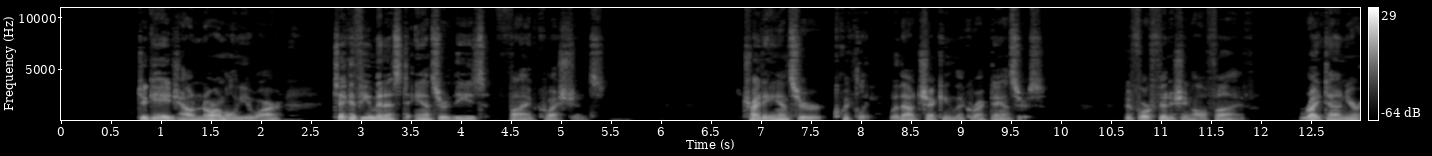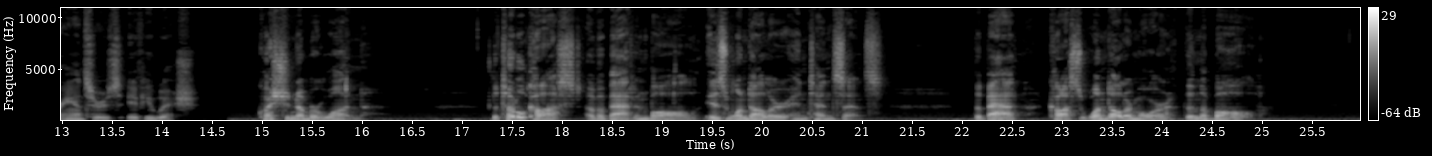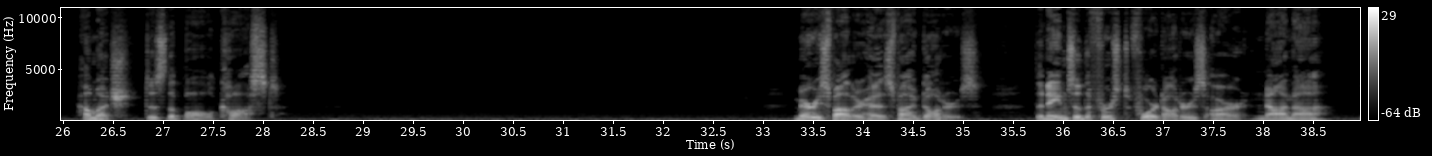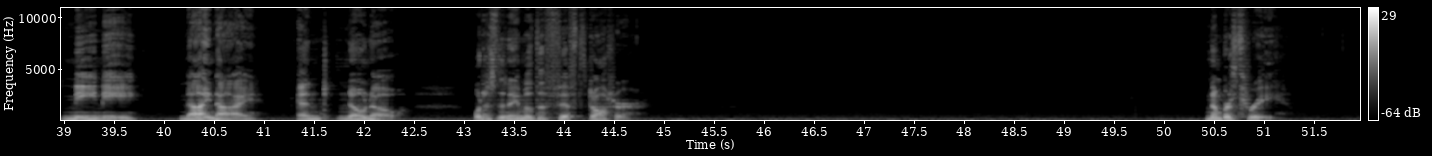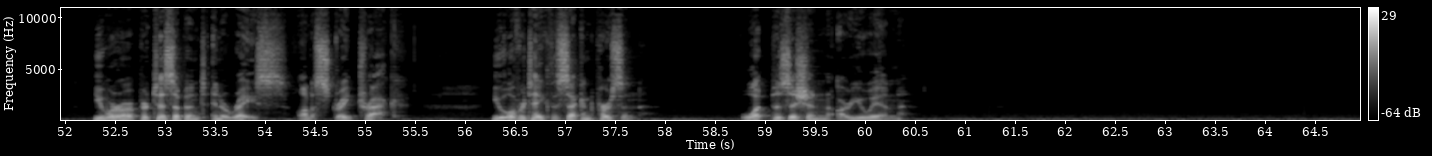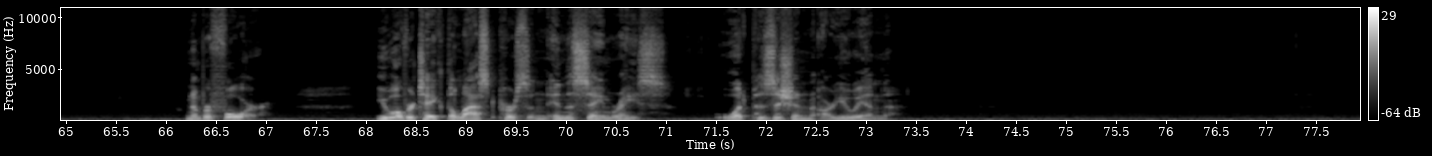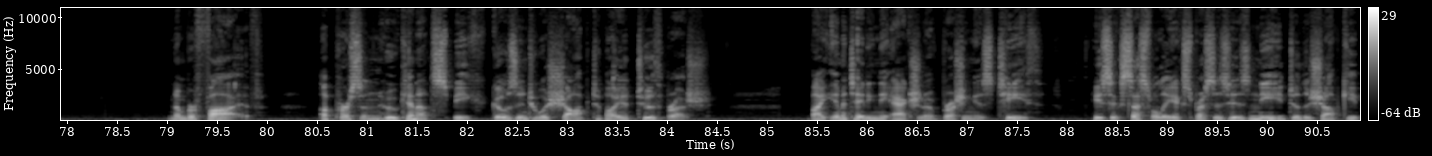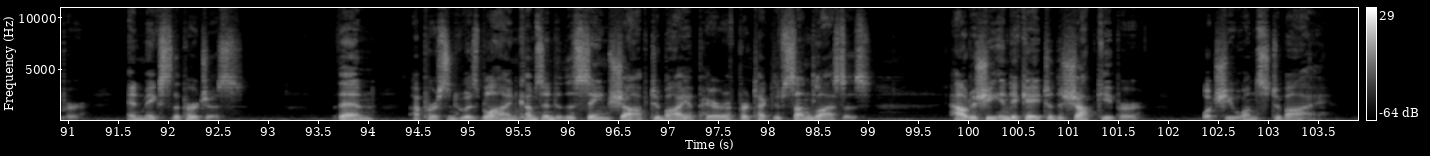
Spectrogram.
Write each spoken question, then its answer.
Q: How much does the ball cost?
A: The answer is 5 cents.

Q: What is the name of the 5th daughter?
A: Answer. Most say Nunu, but the correct answer is Mary.

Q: What position are you in?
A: There can be no answer to the question because it's impossible to be behind the last person because there is no one behind the last person in a race.

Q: How does she indicate to the shopkeeper what she wants to buy?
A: The answer is, she asks.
